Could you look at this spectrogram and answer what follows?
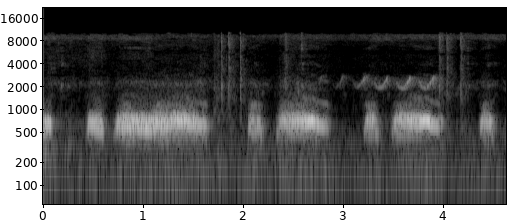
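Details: Coos of a spotted dove in the 'dong tho sam' style for provoking other birds: repeated short-then-long hollow hoots about once a second, with a thin wavering whistle from another bird in the background.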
